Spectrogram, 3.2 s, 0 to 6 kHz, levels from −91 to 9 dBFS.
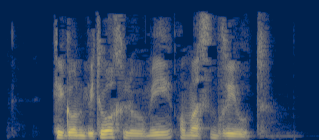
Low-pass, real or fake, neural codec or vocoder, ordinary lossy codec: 5.4 kHz; real; none; MP3, 24 kbps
